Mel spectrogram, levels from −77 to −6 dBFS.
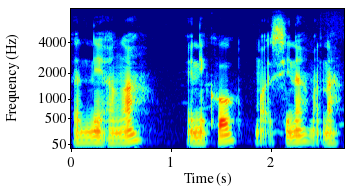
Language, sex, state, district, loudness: Garo, male, Meghalaya, West Garo Hills, -24 LUFS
